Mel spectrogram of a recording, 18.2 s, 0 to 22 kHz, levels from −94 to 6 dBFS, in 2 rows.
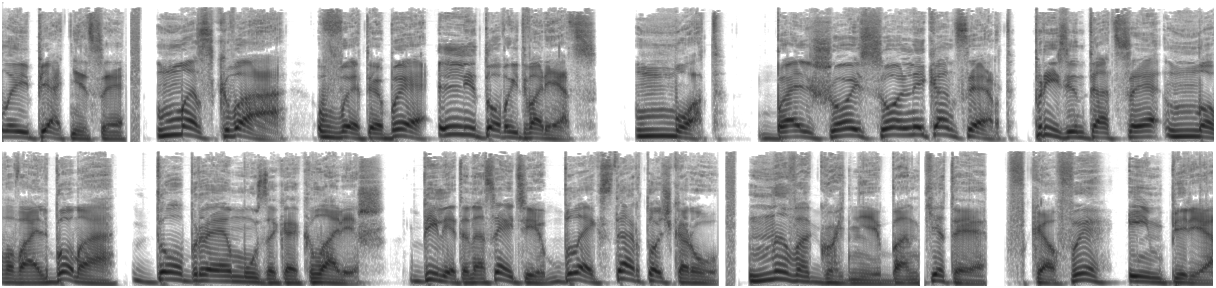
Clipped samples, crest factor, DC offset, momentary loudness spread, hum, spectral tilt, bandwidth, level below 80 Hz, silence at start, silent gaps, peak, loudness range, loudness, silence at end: under 0.1%; 14 dB; under 0.1%; 6 LU; none; -4.5 dB/octave; 19 kHz; -42 dBFS; 0 s; 4.48-4.63 s, 14.45-14.51 s, 16.48-16.60 s; 0 dBFS; 1 LU; -14 LUFS; 0 s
